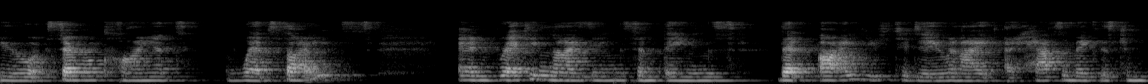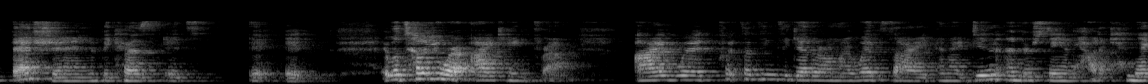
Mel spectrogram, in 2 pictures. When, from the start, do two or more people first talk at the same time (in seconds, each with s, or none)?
none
